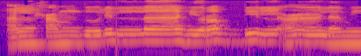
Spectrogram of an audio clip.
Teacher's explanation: ketika dia diwaqafkan, maka panjangnya pun menjadi 5 atau 6 harakat lagi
